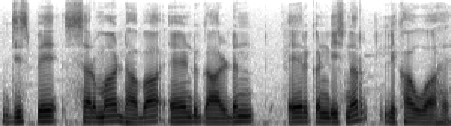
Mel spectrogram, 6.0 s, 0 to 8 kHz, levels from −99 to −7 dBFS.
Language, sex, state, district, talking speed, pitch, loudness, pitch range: Hindi, male, Rajasthan, Jaipur, 110 wpm, 115 Hz, -14 LUFS, 105-120 Hz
